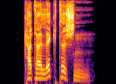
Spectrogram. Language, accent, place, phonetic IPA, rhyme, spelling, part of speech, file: German, Germany, Berlin, [kataˈlɛktɪʃn̩], -ɛktɪʃn̩, katalektischen, adjective, De-katalektischen.ogg
- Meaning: inflection of katalektisch: 1. strong genitive masculine/neuter singular 2. weak/mixed genitive/dative all-gender singular 3. strong/weak/mixed accusative masculine singular 4. strong dative plural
